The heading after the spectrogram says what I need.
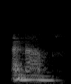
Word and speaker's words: Annan: Now, my Auntie Liz says I'm saying it wrong, but I can't remember how she pronounced it. So let's see how you think it should be pronounced. Annan. Annan. That's what she said.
